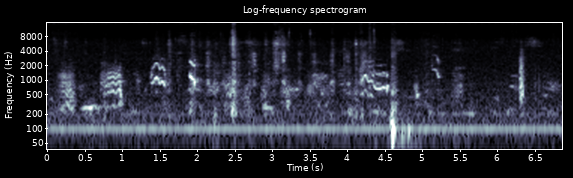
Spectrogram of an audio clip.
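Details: Norwich Terrier puppies making soft whimpering and whining sounds with short yelps, some vocal noise overlapping, and a steady low hum throughout.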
